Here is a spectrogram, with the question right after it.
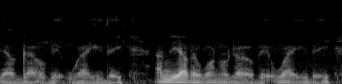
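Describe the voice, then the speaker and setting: Against a quiet background, a man with an English accent speaks in a dark, mellow tone with vocal fry. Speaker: beekeeper and hive maker. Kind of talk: tutorial. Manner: halting, many fillers and repeats.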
